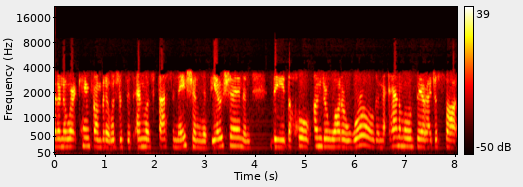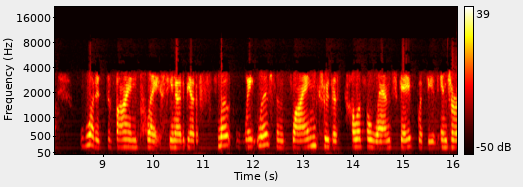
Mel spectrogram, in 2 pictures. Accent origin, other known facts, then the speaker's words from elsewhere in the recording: Byron Bay, New South Wales, Australia; I'm living in Hollywood now, which is a good place for a mermaid to be as far as, you know, getting the message out there. But definitely growing up in Australia and living near, right on the beach at Byron Bay for 17 years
